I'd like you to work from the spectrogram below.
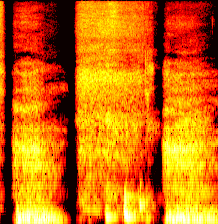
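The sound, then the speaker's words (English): A voice imitates a man breathing hard as a dust cloud clears: three loud, breathy huffs in quick succession, each a rough rush of air with short gaps between. “Because he's just like super breathing hard.”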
